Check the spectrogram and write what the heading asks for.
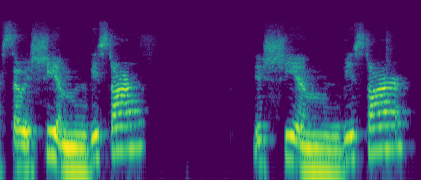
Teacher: movie star is a compound noun where the first part of the compound noun is more important. We're gonna go down on that important part and then up on star.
